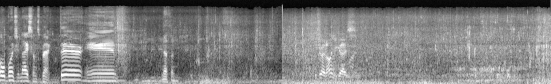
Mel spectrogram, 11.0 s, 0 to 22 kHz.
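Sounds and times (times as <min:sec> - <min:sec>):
water washing around boat: 0:00.0 - 0:11.0
wind buffeting microphone: 0:00.0 - 0:11.0.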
